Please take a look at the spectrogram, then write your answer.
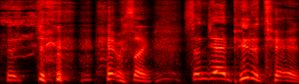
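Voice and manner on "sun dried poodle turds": put-on high-pitched cartoon kid voice, rattled off quickly. A mom retelling a line he said to her, in a Timmy from South Park voice. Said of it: "very much like Timmy from South Park".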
